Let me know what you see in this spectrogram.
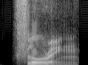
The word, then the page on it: flooring: British English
